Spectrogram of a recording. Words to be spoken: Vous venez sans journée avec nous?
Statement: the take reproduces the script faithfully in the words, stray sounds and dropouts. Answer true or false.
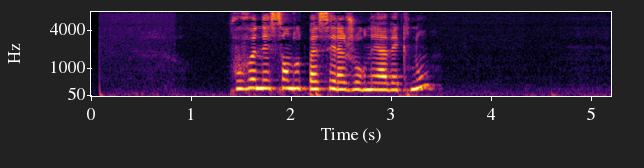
false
